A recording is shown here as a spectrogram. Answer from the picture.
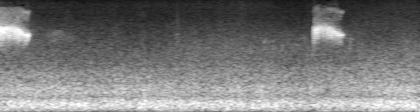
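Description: Steady low ambient wash from a coastal park soundscape, with two short high calls, typical of birds: one right at the start and one about three seconds in.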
